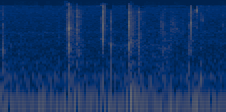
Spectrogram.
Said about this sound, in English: I'm gonna type console.log.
